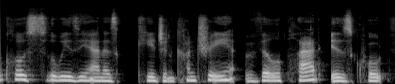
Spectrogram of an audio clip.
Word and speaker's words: Ville Platte: I tried to find it on YouTube to see if I'm saying it right, but it's V-I-L-L-E-P-L-A-T-T-E, thinking those E's are silent, so we're going to say Ville Platte.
